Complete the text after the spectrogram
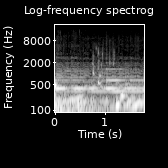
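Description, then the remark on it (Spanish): Flies buzz steadily, a continuous droning hum that wavers slightly in pitch for a couple of seconds, with no voices. The flies swarm with maggots and larvae over a bathtub overflowing with foul, dark liquid in a bathroom. “La tina rebalsa de un nauseabundo líquido oscuro, en el que pululan gusanos, moscas y larvas.”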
